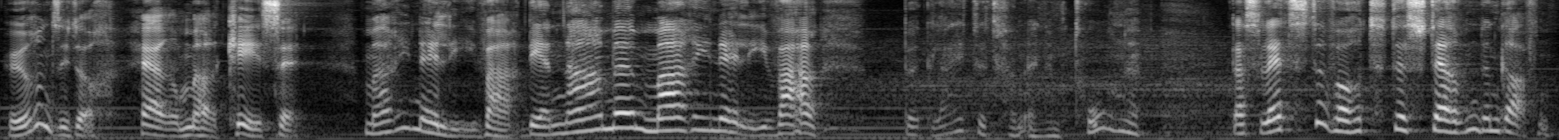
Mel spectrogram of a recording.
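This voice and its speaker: A woman's voice: medium pitch, big pitch swings, slow, faint music behind. An actress playing a distraught, fierce noblewoman and mother, declaiming tragically and accusingly in a mid-century radio drama. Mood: suspicious, accusing.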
